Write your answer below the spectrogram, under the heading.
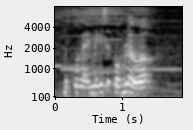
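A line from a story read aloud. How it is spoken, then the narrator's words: Amused smiling speech. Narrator (Vietnamese): Hải Dương mỉm cười tủm tỉm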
